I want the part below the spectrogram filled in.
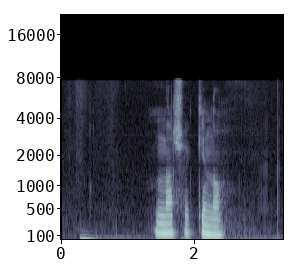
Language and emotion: Russian, neutral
